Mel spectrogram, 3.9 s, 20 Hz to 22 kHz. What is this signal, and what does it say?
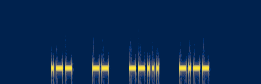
Morse code, heard as a keyed tone, about 36 wpm, spaced as for 20 wpm, 700 Hz. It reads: WM7Y
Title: USA Call Signs - 4 Characters - 3x Character Spacing - 35wpm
